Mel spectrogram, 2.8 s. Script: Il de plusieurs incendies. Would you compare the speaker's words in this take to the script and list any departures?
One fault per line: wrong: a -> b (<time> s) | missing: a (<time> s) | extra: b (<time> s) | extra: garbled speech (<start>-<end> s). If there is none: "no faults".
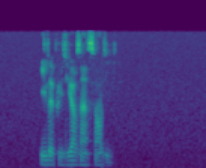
no faults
